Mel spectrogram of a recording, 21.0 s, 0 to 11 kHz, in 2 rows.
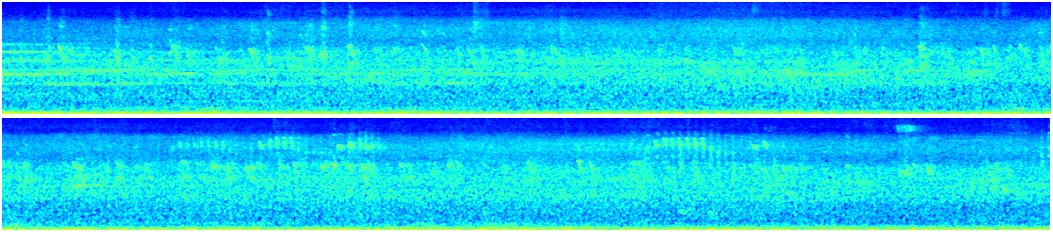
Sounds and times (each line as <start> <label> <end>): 0.0 ambulance with horn passing by 12.0
0.0 big groups of crows that gather in a tree 20.9
0.0 distant traffic above 20.9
